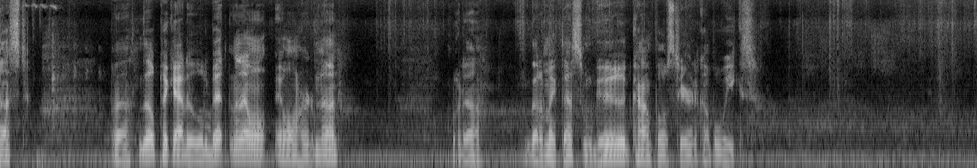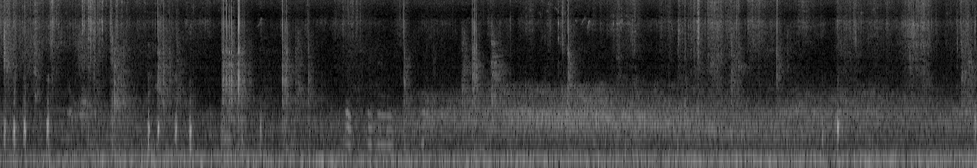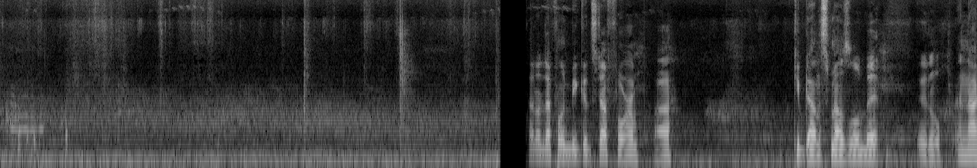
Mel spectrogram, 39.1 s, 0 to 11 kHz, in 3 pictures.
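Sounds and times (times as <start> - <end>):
scratching in dry leaves: 5.0 - 8.2, 10.2 - 15.7, 20.2 - 31.2
hens and rooster clucking: 9.7 - 19.8, 20.4 - 29.0.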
